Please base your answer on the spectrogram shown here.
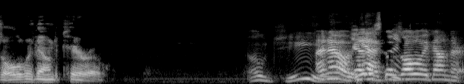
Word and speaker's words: Cairo: down there isn't it Cairo no it's actually Cairo I guess that's just how it is in Illinois yep it's one of those things in Illinois where we were challenged at pronounce everything wrong typical Illinois it's kind of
